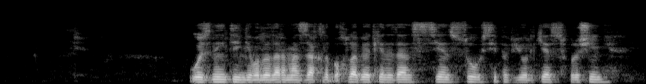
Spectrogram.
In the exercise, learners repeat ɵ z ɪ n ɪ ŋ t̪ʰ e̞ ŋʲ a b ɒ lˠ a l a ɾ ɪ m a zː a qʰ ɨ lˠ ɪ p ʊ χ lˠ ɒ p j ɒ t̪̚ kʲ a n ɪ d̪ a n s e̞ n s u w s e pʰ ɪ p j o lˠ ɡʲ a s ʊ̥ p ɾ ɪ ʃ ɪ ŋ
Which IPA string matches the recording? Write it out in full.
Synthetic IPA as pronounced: ɵ z ɪ n ɪ ŋ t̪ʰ e̞ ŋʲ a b ɒ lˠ a l a ɾ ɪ m a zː a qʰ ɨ lˠ ɪ p ʊ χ lˠ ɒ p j ɒ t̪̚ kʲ a n ɪ d̪ a n s e̞ n s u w s e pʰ ɪ p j o lˠ ɡʲ a s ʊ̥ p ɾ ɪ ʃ ɪ ŋ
